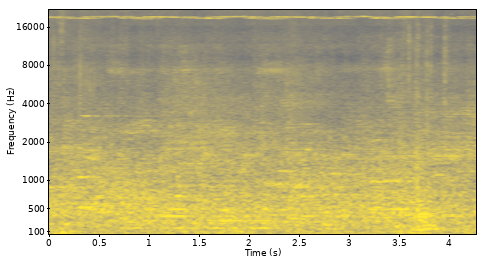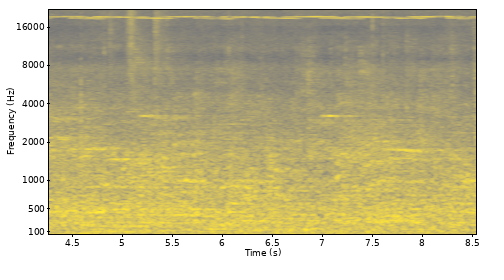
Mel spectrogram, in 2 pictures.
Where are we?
in a cafe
